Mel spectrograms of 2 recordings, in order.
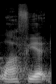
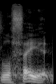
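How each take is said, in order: First: "Lafayette" as lah-fee-ET; French-style pronunciation. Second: "Lafayette" as luh-FAY-et; Georgian pronunciation. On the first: Preacher says what the Georgia town is not called, French-style pronunciation. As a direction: say "Lafayette" with "lah" first and stress at the end. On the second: Preacher shows how Georgians name their town, Georgian pronunciation. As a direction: hit a long "FAY" in the middle of "Lafayette". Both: Shown as a demonstration. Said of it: "could not believe that Georgians pronounce".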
